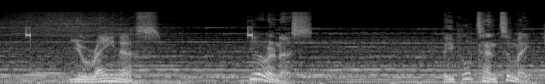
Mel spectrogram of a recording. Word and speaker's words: Uranus: make junks with its name but it's actually pronounced Uranus Uranus is the seventh planet in order from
